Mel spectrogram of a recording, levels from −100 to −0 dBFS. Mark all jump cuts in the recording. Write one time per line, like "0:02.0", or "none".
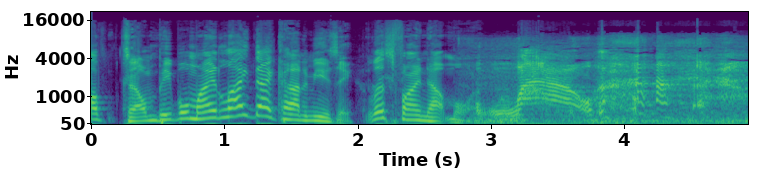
0:02.1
